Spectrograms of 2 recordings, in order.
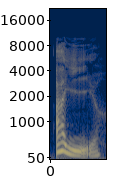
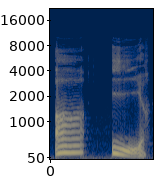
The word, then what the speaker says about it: haïr: Haïr. Okay, so keep in mind that here you will pronounce it like I, haïr. First H is not pronounced, okay, so haïr.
